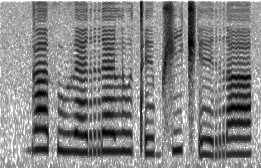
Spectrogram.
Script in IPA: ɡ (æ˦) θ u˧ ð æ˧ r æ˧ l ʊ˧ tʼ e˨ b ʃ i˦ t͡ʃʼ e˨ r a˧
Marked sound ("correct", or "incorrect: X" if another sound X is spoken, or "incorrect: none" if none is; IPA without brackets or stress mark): incorrect: a˦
